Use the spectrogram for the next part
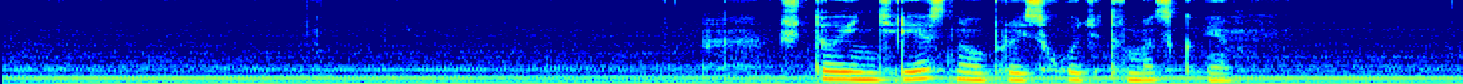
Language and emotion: Russian, neutral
